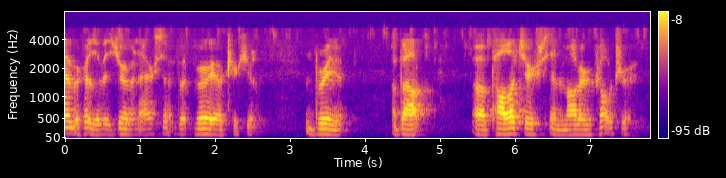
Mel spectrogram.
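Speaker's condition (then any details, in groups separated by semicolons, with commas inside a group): Tongue cancer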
